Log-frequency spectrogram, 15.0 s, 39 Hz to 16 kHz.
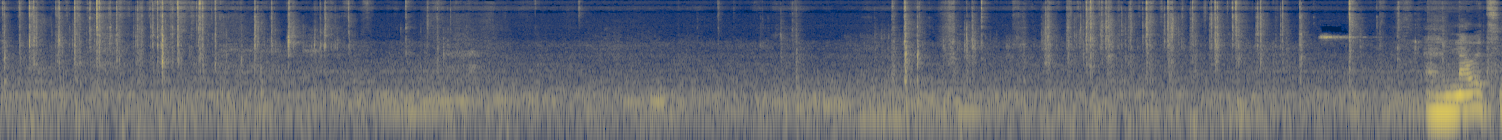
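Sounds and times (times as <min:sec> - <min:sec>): steady low hum: 0:00.0 - 0:15.0.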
